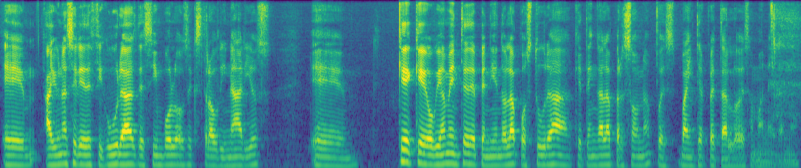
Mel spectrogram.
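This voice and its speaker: A man's voice: medium pitch, level tone, normal speed, gravelly, a little mellow. A male panelist speaking hesitantly and modestly, with frequent fillers.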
